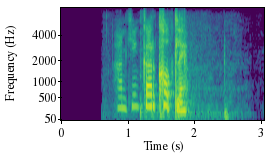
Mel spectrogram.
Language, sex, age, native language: Icelandic, female, 20-29, Icelandic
